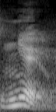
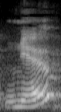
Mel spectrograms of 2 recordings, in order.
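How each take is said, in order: First: Higher, louder mimicked "No"; put-on exclaimed "No"; imitated butler. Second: Higher, louder questioning "No"; parroted, questioning "No"; mimicking echo. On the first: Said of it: "repeat exactly the way he says something". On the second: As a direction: echo his word back with rising pitch. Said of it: "they repeat exactly the way he says".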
